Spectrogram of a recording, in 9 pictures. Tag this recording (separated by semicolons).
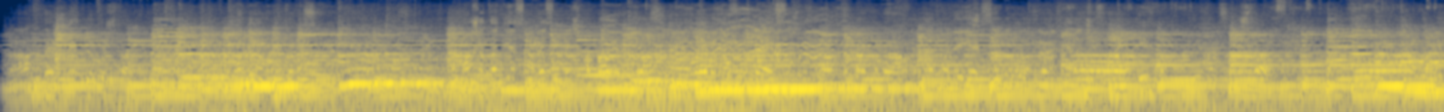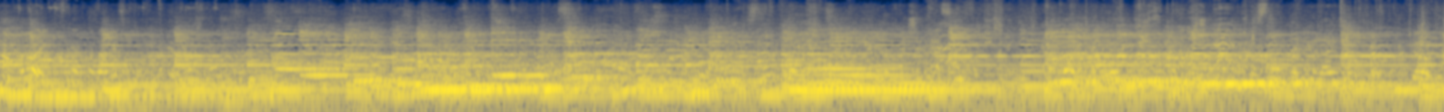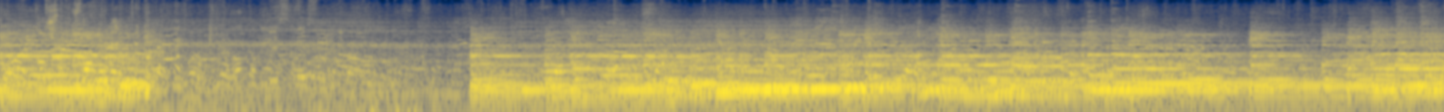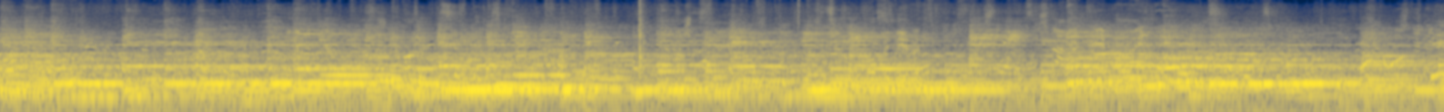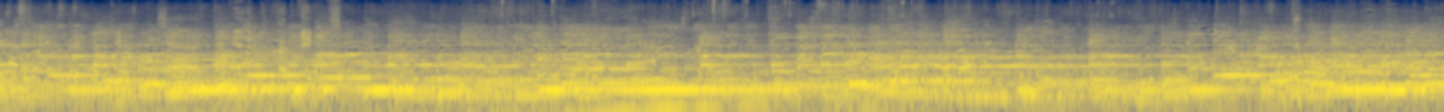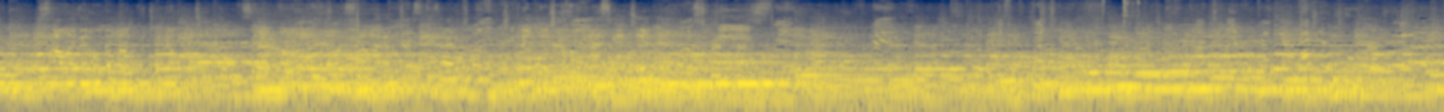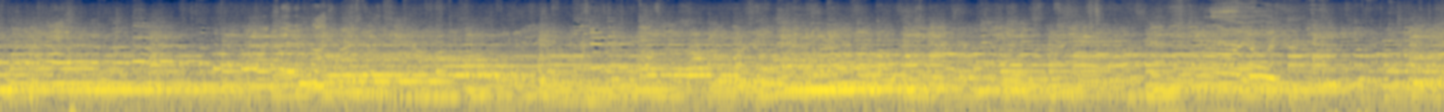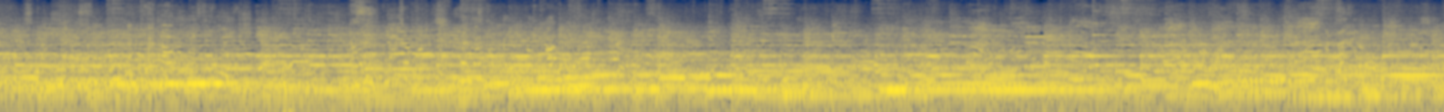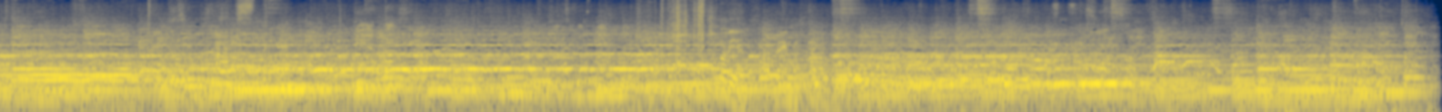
Street; Ambience; Crowd; Night; Feast; People; Mess; Summer; Guitar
